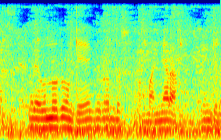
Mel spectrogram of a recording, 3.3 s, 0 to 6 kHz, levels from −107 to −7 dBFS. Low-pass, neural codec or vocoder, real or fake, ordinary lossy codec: 5.4 kHz; none; real; none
